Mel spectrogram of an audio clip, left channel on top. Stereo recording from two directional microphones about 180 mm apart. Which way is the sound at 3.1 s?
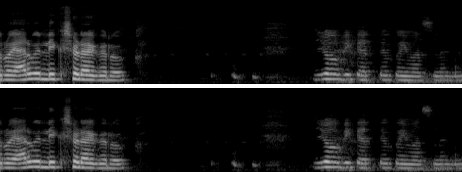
5° right (ahead or behind).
